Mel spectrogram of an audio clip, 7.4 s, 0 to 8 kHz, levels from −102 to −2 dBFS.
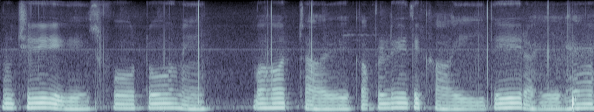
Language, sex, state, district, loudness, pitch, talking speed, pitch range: Hindi, male, Madhya Pradesh, Katni, -22 LUFS, 115 Hz, 90 wpm, 95-125 Hz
